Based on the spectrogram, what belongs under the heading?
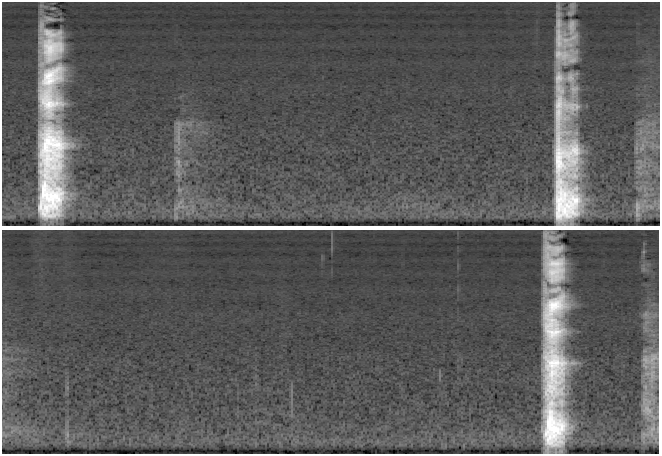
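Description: Three sharp, abrupt hiccups about every six seconds, with quiet breathing between; a regular bout of hiccups.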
